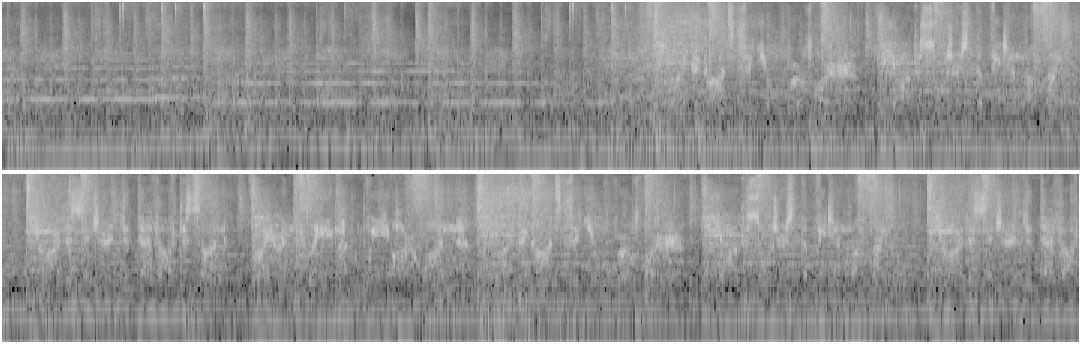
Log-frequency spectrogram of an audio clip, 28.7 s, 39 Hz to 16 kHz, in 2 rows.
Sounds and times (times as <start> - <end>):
Music: 0.0 - 28.7
Speech synthesizer: 8.7 - 28.7.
